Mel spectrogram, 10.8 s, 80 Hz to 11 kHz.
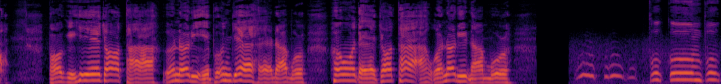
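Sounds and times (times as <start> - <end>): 
speech: 0.7 - 7.9, 9.7 - 10.8
human voice imitating dove cooing in Korean folk style: 8.6 - 9.9.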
